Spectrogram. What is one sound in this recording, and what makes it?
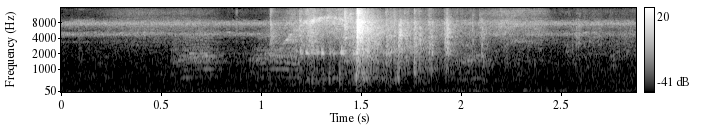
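A plant stalk snaps with a sharp crack.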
